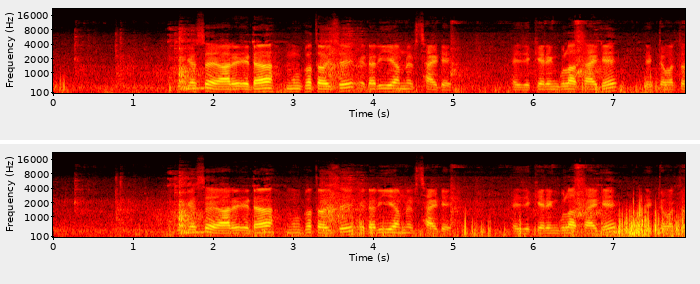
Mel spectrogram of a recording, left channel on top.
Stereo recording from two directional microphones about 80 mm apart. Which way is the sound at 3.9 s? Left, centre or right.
Left.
